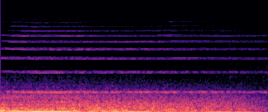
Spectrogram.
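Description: Dark ambient music: a held drone of steady high tones over a deep, heavy low swell that fades away near the end.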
